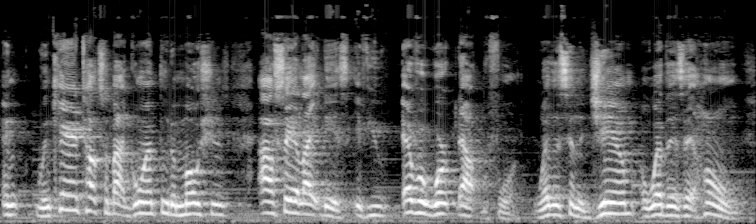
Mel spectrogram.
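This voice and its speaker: A man's voice: on the high side, animated, a little fast, hardly any pauses, darkish tone, faint music behind. An American man co-hosting a casual advice talk, telling motivational analogies with emphatic, repeated phrasing. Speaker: co-host giving marriage advice. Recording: roomy echo.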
